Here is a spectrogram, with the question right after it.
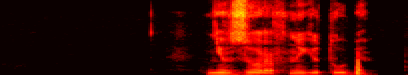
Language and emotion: Russian, neutral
